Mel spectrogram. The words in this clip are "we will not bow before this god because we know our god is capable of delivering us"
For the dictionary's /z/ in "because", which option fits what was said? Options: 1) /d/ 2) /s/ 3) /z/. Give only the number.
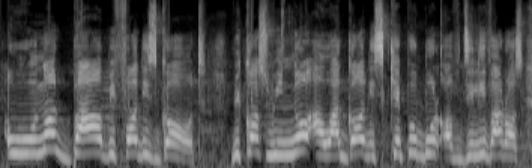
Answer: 2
